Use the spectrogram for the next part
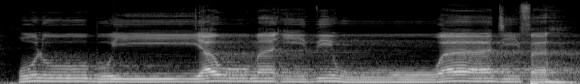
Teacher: Qulubui ya, dhammah tain bertemu dengan huruf ya, ya, maka dia dileburkan qulubui, tapi tanpa mendengungkan hurufnya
